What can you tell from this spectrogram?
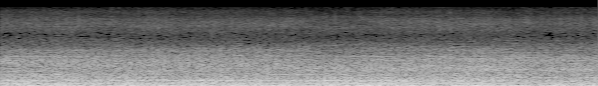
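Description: Yamaha motorcycle engine running at a steady low pitch under light throttle, mixed with wind and road noise. The bike is pushing a second motorcycle that has run out of petrol.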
